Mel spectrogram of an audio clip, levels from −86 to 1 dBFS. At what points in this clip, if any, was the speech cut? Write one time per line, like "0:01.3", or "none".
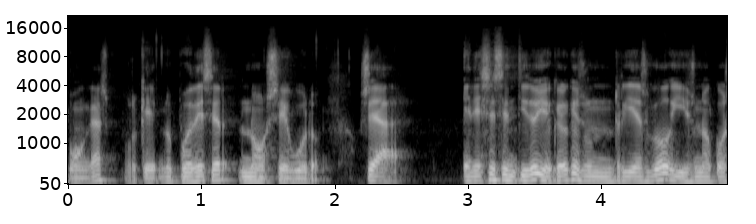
0:02.0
